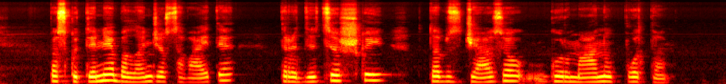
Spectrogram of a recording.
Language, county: Lithuanian, Alytus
